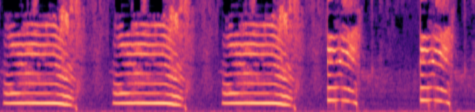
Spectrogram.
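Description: A fox gives a run of clear, whining calls, each holding steady and then dropping away sharply.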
